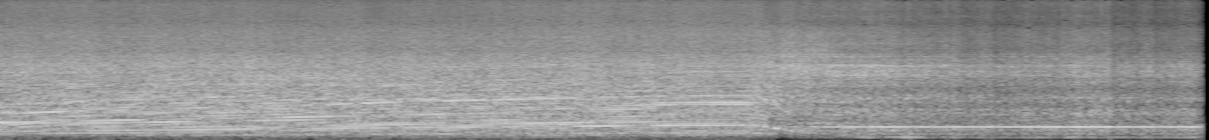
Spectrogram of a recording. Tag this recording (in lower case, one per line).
vroom
idling
engine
